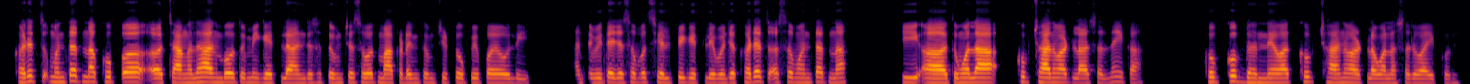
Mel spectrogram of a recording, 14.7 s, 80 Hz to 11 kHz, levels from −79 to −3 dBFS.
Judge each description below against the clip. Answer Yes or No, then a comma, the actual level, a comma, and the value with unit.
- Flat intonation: Yes, narrow, 1.3 semitones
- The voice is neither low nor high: Yes, medium, 170 Hz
